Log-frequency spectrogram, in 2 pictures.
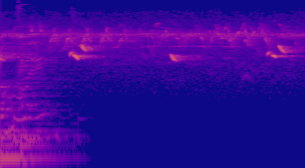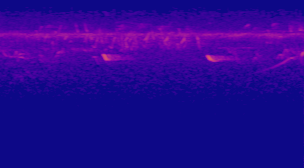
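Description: Background music fades out within the first second, leaving faint outdoor nature ambience: a bird's short falling chirp repeated about once a second over a faint high chorus of distant birdsong.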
